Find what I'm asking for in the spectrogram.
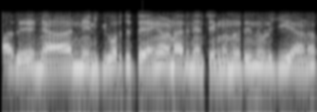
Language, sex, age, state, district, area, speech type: Malayalam, male, 18-30, Kerala, Alappuzha, rural, conversation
